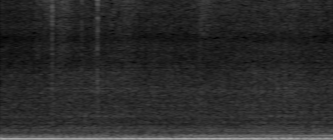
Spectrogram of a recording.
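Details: Camry cruising on the road: steady low drone at one pitch over road rumble and loud exhaust; driver suspects a worn wheel bearing.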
